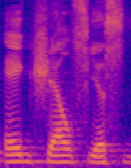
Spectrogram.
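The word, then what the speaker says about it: excelsis: And so he said, the way you pronounce it is eggshells. So in eggshellsius Deo, that way you always know how to sing it. It's an eggshell.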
